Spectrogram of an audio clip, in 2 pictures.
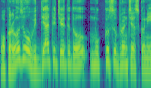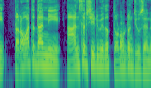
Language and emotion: Telugu, disgusted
